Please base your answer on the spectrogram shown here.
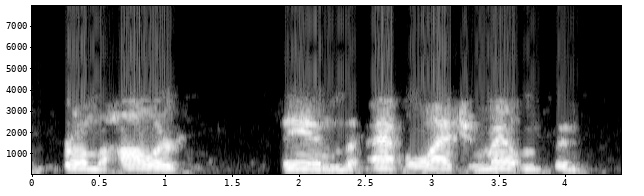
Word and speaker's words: Appalachian: Yeah, this is Country Panther calling from the holler and the Appalachian Mountains, and that's Appalachian, not Appalachian like some of y'all pronounce it. That just pisses me off whenever people say Appalachian.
